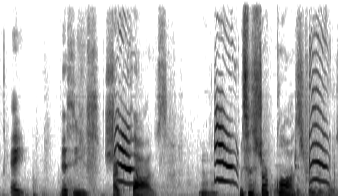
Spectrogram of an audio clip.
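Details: Foster kitten Harper being bottle-fed indoors by kitten rescue volunteers in Los Angeles: loud, high, thin mews that slide downward, several in quick succession, mixed with a person's voice talking close by.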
